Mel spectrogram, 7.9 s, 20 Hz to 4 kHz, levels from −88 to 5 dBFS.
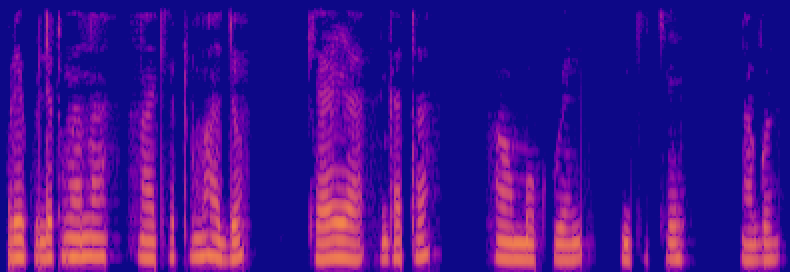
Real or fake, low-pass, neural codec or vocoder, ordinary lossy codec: real; 3.6 kHz; none; AAC, 16 kbps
